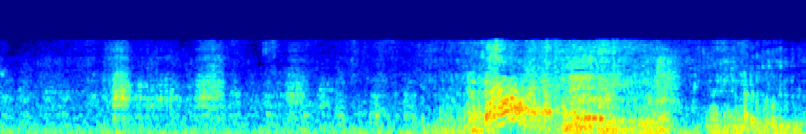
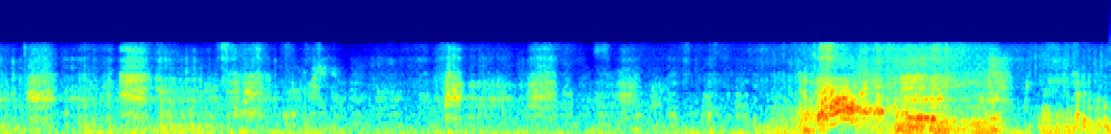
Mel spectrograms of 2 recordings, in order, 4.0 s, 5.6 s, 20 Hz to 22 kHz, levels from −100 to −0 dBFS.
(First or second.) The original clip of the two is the first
